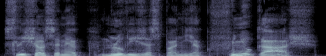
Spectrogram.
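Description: A man's voice: fairly low pitch, big pitch swings. A man voicing a sullen, sneering teenage bully who snaps and growls his retorts. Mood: taunting. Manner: sulky, snapping, growling retorts.

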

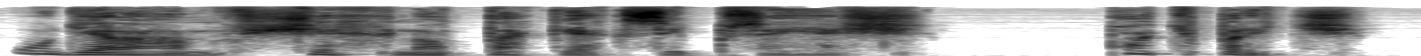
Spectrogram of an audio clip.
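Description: A man's voice: mid-range voice, huge pitch swings, fairly bright tone, slightly rough, no echo, clean studio sound, heavily acted. A man reading an audiobook voices a frightened young wife who begs her husband desperately. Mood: pleading, frightened. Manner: imploring, breathless urgency.

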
